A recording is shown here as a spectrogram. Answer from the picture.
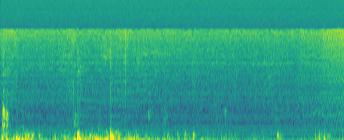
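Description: Handling noise from a handheld microphone being passed and positioned: low thumps and rumble, with two louder thumps about a second in, over a faint steady hum.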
